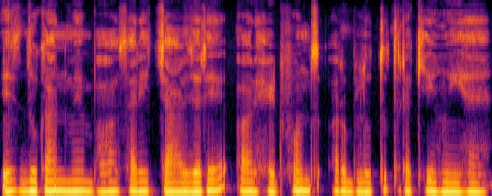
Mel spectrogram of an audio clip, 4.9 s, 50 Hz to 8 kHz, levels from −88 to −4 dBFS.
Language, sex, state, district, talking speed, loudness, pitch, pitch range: Hindi, male, Jharkhand, Palamu, 170 wpm, -16 LUFS, 145 Hz, 140-150 Hz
